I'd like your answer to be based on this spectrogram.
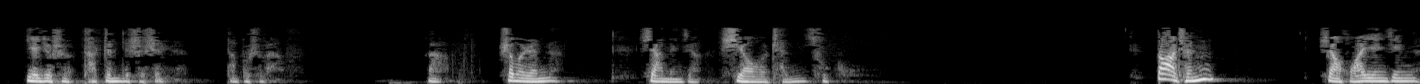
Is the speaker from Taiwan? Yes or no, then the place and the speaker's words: no; China; 所以能思想的我们中国人叫灵魂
